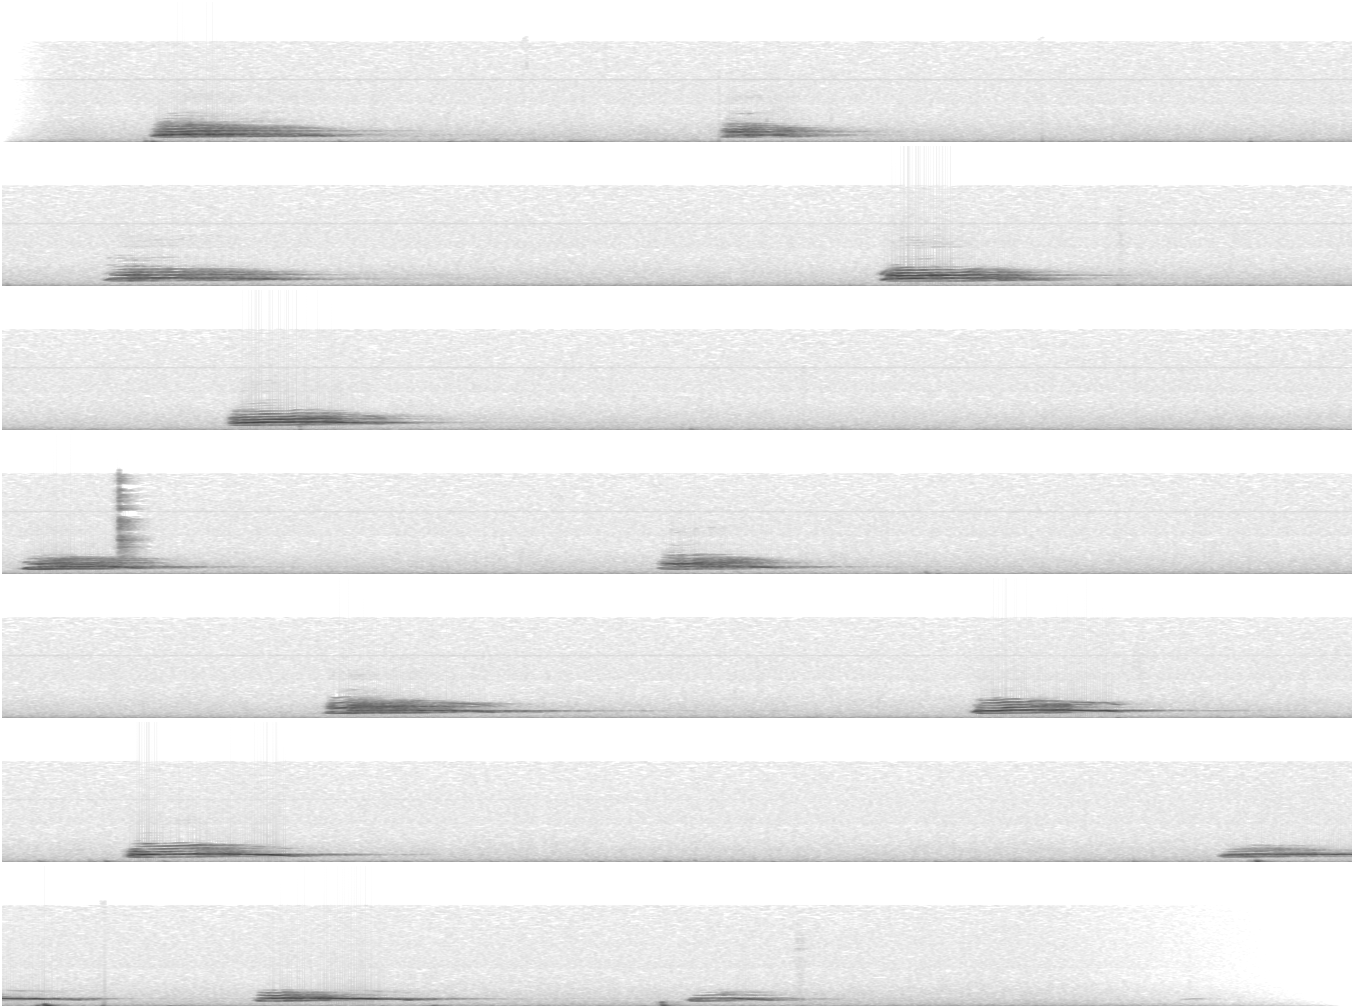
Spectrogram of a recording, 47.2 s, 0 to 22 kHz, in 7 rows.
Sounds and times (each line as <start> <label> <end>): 0.7 shrill, hoarse cry of a fox 2.0
3.6 shrill, hoarse cry of a fox 4.4
7.2 shrill, hoarse cry of a fox 8.6
11.1 shrill, hoarse cry of a fox 12.4
14.6 shrill, hoarse cry of a fox 15.8
20.3 shrill, hoarse cry of a fox 21.4
23.5 shrill, hoarse cry of a fox 24.6
28.6 shrill, hoarse cry of a fox 30.1
31.8 shrill, hoarse cry of a fox 33.1
34.4 shrill, hoarse cry of a fox 35.8
39.8 shrill, hoarse cry of a fox 41.2
41.8 shrill, hoarse cry of a fox 43.0
43.8 shrill, hoarse cry of a fox 44.7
